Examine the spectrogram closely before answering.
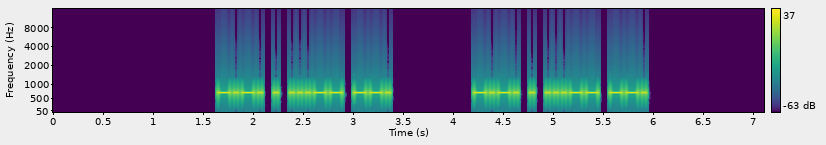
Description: Morse code, heard as a keyed tone, about 32 wpm, 700 Hz. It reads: CE3G CE3G
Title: DXCC-100 Call Signs - 4 Characters - Repeated 2x - 30wpm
